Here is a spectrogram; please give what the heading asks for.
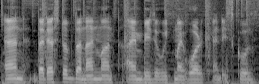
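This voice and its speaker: A young man reads a personal narration in a flat, even tone. He is measured and plain, with soft instrumental music behind him. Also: medium pitch. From Bangladesh. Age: teens to young adult. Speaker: student narrator. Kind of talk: first-person scripted narration.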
